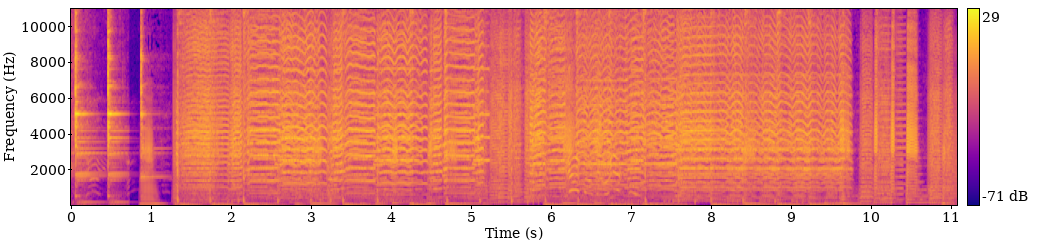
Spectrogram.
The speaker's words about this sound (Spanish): Este es un cover, pero se lo dedicamos con todo cariño porque también lo sentimos. Dice y suena así.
